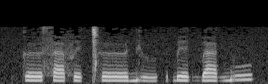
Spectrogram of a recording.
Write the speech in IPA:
køsæfe ǀʰøːbʲɯ | ɓeɡ͡bæɡ͡bu

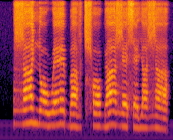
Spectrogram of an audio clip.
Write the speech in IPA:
ɮaɲɔ wɛbavt͡ɕʰɔ ɡaɮɛsɛja ɮa

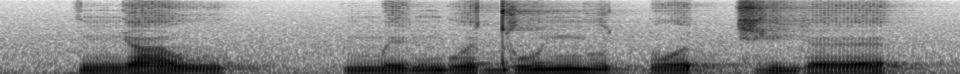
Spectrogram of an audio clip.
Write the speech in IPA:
ɲa˧˩w | meː˩˧ŋu˧ə̯duː˧˥ ɲuː˥˨t̚ ʋɤː˧˥t̚t͡ɕi˧˩jɛː˩˧

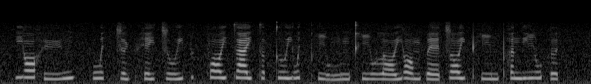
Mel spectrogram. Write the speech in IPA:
jɔː˥hyː˨˥ŋ | wɪ˧k̚t͡sɵ˨ɥpʰe˨j t͡suː˨˥jpɪ˥k̚fɔː˥jt̪aː˥j t̪ɐ˧k̚t̪uː˧jwɪ˥k̚pʰiː˨˩w n̪ʊ˨ŋkʰiː˨wlɔː˨˥jɔː˧m pɛː˨t͡sɔː˥j pʰiː˧mpʰɐ˥njiː˥w hɵ˧t̚

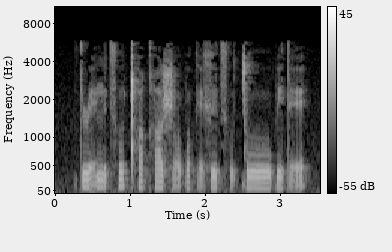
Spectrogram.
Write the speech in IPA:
tɹɛ̰ ŋɘt͡sʰoǃʰɔ qʰɔ ʂɔ̰pɔ kɛ̰xɘt͡sʰo̰ ǀoːpe tɛ̰

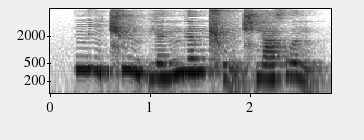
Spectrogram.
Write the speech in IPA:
n̪i˥˧ŋt͡ɕʰy˥˩npjɛ˧˥n n̪ɥɛ˥nʈ͡ʂʰʊ̰˨˩ŋt͡ɕʰjä˧˥ xwə˥˩n

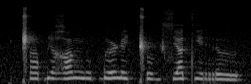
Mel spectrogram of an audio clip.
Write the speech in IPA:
ǁʌɓiʁʌŋu ɓɯɳi ǁuɖsʲatʲi rɯ

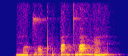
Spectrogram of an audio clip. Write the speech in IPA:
mɤ˧˥t̪wɔ˥pʰu˨ pa˥˩nt̪wä˥ mɥɛ˧˥n

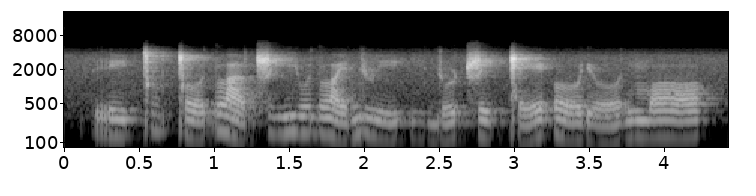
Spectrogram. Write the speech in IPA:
pri˨˩˦ ǀɔ̤˦ǀo˨˩˦dlˠa˨˩˦ʈ͡ʂi̤˦ ju˦dlˠe˨˩˦dvi˨˩˦ ʔi̤˨du˩˥ ʈ͡ʂi˨ǁe˩˥ʔoː˨ ɾʲoː˨˩˦dmɔ˦

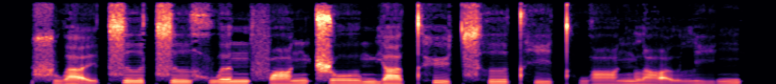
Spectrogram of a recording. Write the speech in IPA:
ʂwa̰˨˩ɪ̯t͡sɹ̩˥t͡sɹ̩˥ xwə˥nfɑ˧˥ŋ ʈ͡ʂo˥ʊ̯mjä˥˧ t̪ʰy˥˩t͡sʰɹ̩˥t̪ʰi˥˩ t̪ʰwɑ˧˥ŋ lɑ̰˨˩ʊ̯li˧˥ŋ

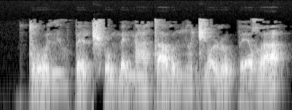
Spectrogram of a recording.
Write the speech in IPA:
to̰ lʲo̤pɛ̰ ʈ͡ʂʰo̰mɛ̰ŋata̰ lˠo̰ʎɔd͡ʑɔ̰ɭo̰ pɛ̰ʁʷa̰

